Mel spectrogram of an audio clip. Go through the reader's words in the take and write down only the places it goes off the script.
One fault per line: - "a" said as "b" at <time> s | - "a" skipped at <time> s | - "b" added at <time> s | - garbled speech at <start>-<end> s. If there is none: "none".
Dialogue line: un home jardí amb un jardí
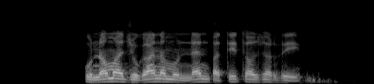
- "jardí" said as "jugant" at 1.3 s
- "nen petit al" added at 1.9 s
